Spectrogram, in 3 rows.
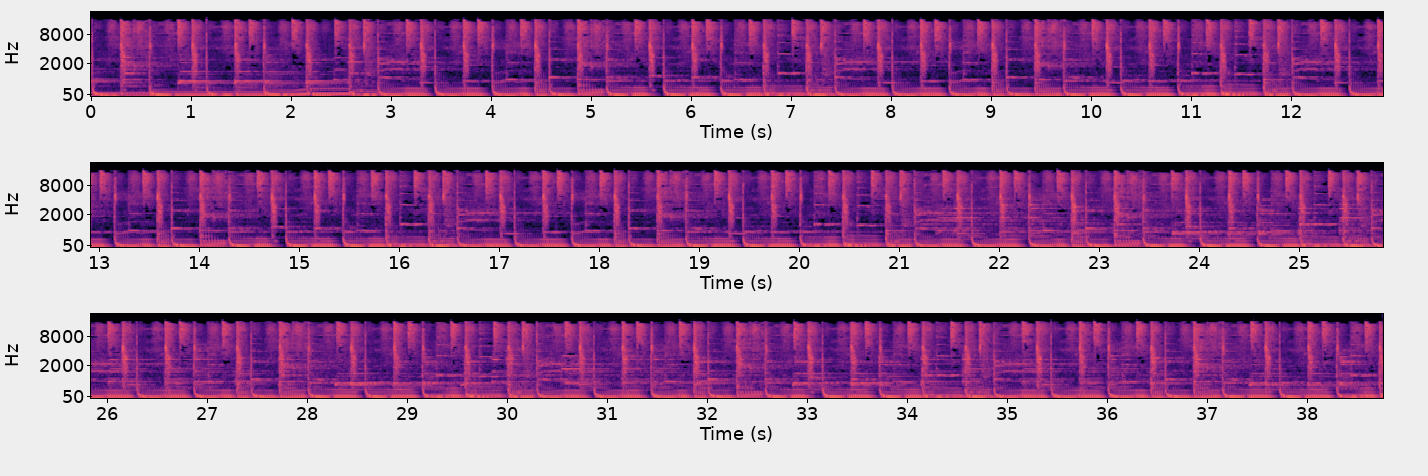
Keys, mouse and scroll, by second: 0.5 drag, 4.1 drag, 7.0 drag, 7.8 ctrl+s, 8.6 click, 11.3 click, 11.6 alt+middle drag, 12.3 ctrl+s, 12.5 click, 12.9 click, 13.4 drag, 15.4 click, 15.6 shift+a, 15.6 middle click, 16.7 click, 17.1 drag, 17.8 drag, 19.5 click, 20.3 drag, 21.3 click, 25.4 ctrl+s, 25.5-25.9 shift+middle drag, 25.5 shift+a, 26.2 drag, 26.5 shift+a, 26.5-27.0 alt+middle drag, 29.8 click, 30.6 middle click, 30.6 shift+a, 31.3 click, 31.8 click, 36.1 shift+a, 36.3 middle click, 37.0 ctrl+s, 37.2-37.6 alt+drag, 37.7-38.2 alt+drag, 38.3 `.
